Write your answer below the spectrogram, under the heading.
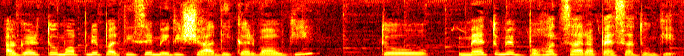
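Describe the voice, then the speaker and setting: A woman's voice: medium pitch, normal speed, darkish tone, close to an everyday voice. A woman voicing a witch disguised as a bold young woman in a cartoon, coaxing and insistent. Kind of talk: Hindi cartoon story voice acting. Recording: background music.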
